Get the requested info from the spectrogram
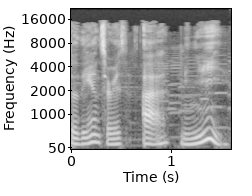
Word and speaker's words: minuit: À minuit. – So let's practice the pronunciation of the word for midnight. – Minuit.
